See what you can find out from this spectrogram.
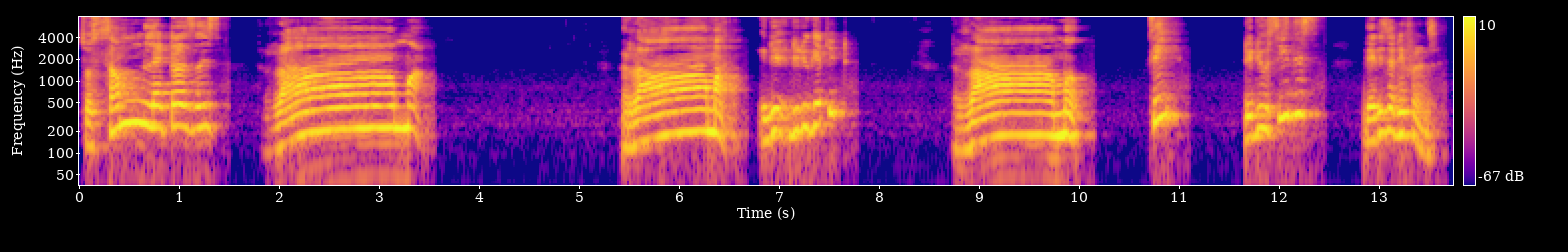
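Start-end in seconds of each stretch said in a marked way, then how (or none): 2.0-6.6 "Rama" with Ra held long, ma short; long first syllable. Shown as a demonstration. Teacher showing students the syllable lengths, Ra drawn out long. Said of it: "Ra is long". 8.9-10.0 "Ram" with the Ra held long and a short ma after. Shown as a demonstration. Teacher showing students the difference, Ra held long. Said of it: "It is Ram".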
